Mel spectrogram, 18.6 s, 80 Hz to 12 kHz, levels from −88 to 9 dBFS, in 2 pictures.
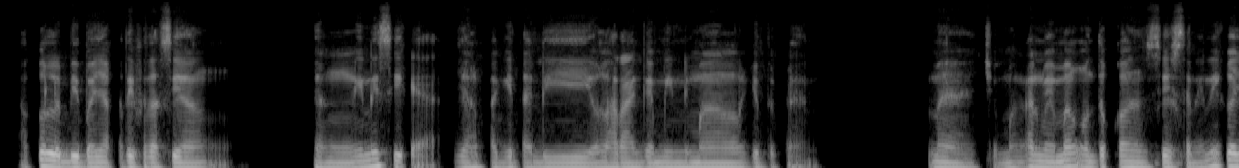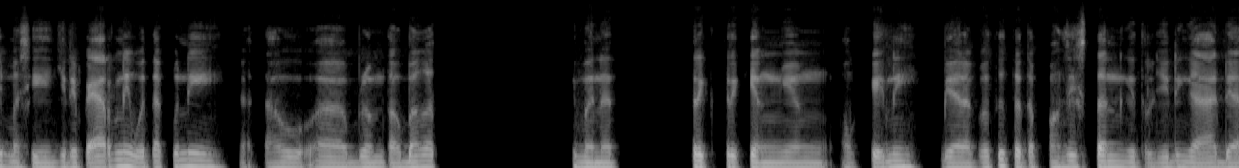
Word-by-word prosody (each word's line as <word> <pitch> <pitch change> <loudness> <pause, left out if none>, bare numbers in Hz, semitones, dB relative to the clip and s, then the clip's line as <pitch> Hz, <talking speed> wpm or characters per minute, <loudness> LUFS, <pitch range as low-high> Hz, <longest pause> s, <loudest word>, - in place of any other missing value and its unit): aku 115 +3 -8
lebih 110 -2 +5
banyak 105 -1 +1
aktivitas 105 -1 -1
yang, 100 0 +1 0.9
yang 100 -1 -1 0.2
ini 130 +3 +4
sih, 120 -4 -1
kayak - - -9 0.2
jalan 105 -2 -1
pagi 105 +1 -4
tadi, 105 -1 0
olahraga 100 0 0
minimal 100 -1 +1
gitu 95 -1 -7
kan. - - -12 0.9
Nah, 100 -4 -1
cuman 100 +5 -6
kan 120 - +3
memang 115 +3 +3
untuk 115 0 -2
konsisten 105 -2 0
ini 130 +5 0
kayak 125 -3 +4
masih 105 0 0
jadi 110 -1 0
PR 110 +3 +2
nih 135 -1 +6
buat 105 0 0
aku 125 +3 -1
nih 120 -5 +1
nggak 105 +1 -14
tahu, 105 +1 -1 0.2
eee 105 -2 0
belum 105 -1 +1
tahu 100 - -1
banget 115 +2 +2 1.0
gimana 105 -2 +3 0.6
trik-trik 115 -2 +1
yang 100 -2 +3
yang 100 0 0 0.2
oke 100 -2 -11
nih 115 -2 +1
biar 105 -2 0
aku 105 +1 -2
tuh 130 +4 0
tetap 105 -2 -1
konsisten 115 +2 +1
gitu. 105 -2 -3
Jadi 105 +3 -2
nggak 100 -1 +2
ada 105 -1 +1
105 Hz, 170 wpm, -28 LUFS, 100-115 Hz, 1.0 s, nih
